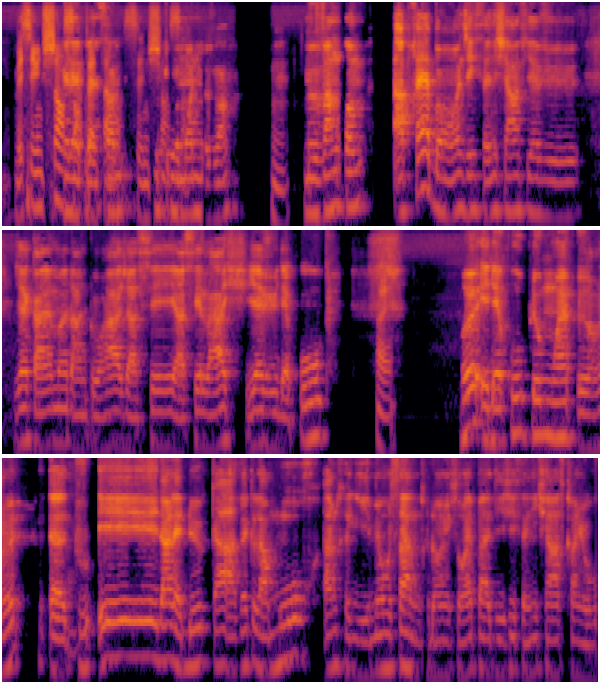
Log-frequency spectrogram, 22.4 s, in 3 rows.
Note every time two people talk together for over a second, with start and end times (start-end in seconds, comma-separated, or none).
0.8-2.4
